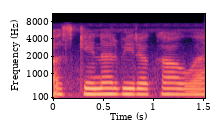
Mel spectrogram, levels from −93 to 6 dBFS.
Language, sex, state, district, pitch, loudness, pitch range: Hindi, female, Jharkhand, Palamu, 215 Hz, -12 LUFS, 210-220 Hz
